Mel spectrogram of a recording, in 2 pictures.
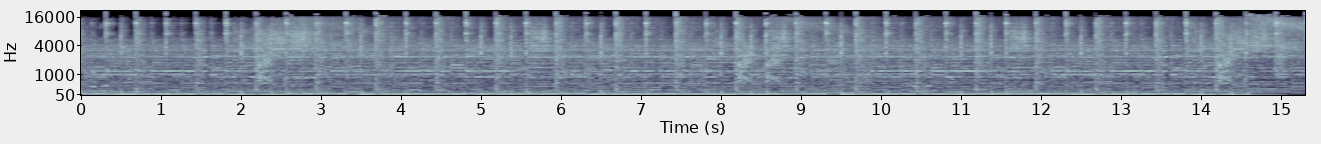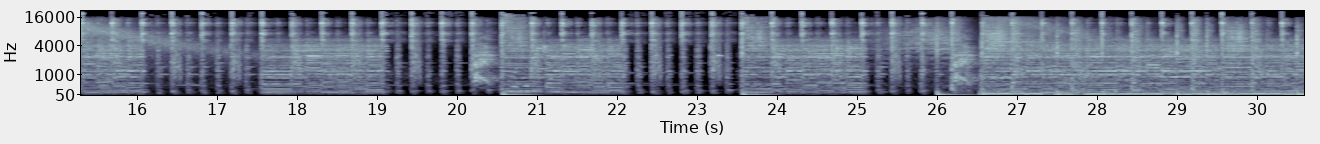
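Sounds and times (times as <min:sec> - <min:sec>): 
positive driving rock music: 0:00.0 - 0:30.5.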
